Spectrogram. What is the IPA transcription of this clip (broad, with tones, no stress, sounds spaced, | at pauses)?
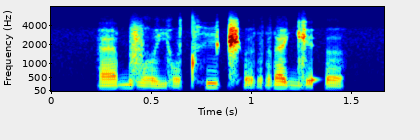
æ˨˦ b v ɤ˨ j o˨ tʰ i˦ t͡ʃʼ ə˨ r æ˦ ɡʲ ɛ˧ ʔ ə˦˨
